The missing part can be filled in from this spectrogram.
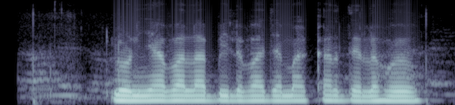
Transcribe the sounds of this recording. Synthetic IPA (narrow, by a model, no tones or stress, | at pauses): loːɳɪjãːʋaːlaːbilʋaːd͡ʒəmaːkəɾd̪elɦoːjoː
